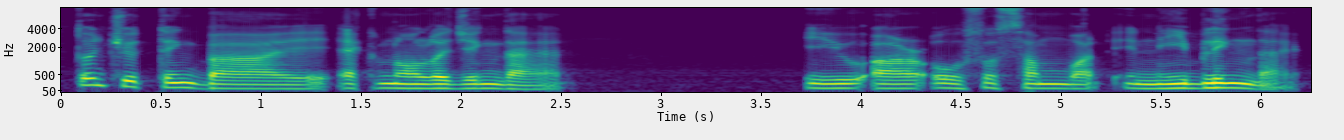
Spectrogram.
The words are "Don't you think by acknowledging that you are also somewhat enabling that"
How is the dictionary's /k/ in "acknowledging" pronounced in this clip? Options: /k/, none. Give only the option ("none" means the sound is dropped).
/k/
